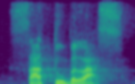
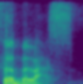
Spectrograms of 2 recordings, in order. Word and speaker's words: sebelas: for the 11 you you're not gonna say satu balas it is wrong we don't say satu balas okay but we say serverless okay pronounce it as serbalas and then to do a doer you say do a blast for 12.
